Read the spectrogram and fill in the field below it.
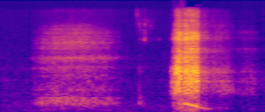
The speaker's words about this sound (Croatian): Napravi udah na nos, izdah na usta.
